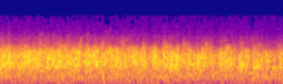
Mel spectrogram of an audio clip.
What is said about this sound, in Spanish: Un aplauso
